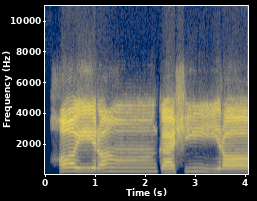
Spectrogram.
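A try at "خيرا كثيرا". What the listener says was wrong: kasih bukan kasih lidahnya digigit ke deh ini ingatnya titiknya aja 3 iya titiknya 3 tapi lain lagi nih kasiro buntut kasiron kasiro khairan kasiro coba ulang khairan kasiro kemudian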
